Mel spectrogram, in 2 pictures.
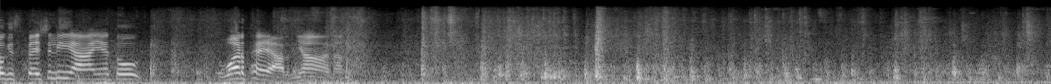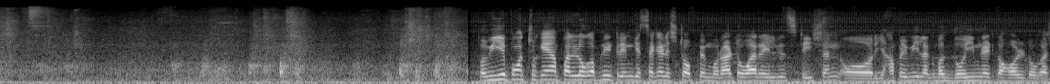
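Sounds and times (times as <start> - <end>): wheels clacking over rail joints: 0.0 - 15.2
train rumbling: 0.0 - 21.0
scattered knocks: 1.4 - 11.4, 14.4 - 15.2.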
